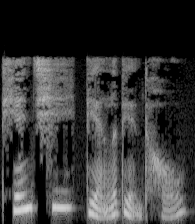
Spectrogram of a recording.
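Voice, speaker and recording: A woman narrating an audiobook story in an expressive, scripted storytelling style. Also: mid-range voice, takes it slowly, breathy edge, highs cut off. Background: background music.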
